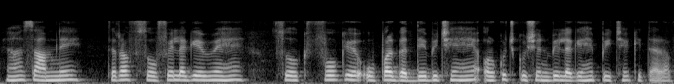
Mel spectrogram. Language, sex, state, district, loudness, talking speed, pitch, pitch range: Hindi, female, Maharashtra, Washim, -17 LUFS, 195 wpm, 200 Hz, 190-205 Hz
